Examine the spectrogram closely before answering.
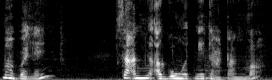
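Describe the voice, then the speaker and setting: An actress playing a chatty, forthright village neighbour in a radio drama, with a brisk manner and an Ilocano accent. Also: female voice, medium pitch, animated, lightly acted. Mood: friendly, curious. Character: pushy, chatty village neighbour woman asking favours.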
